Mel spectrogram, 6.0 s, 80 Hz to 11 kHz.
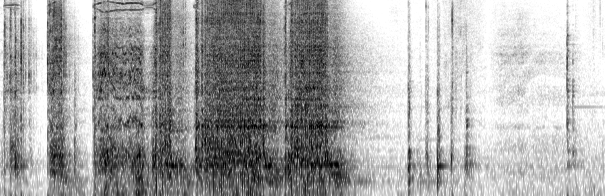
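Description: A wrench snugs down the bolts on a rear lower outer ball joint of a 2000-2006 BMW X5, with a close, loud run of metallic ratcheting clicks and grinding that ends in a few scattered clacks.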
